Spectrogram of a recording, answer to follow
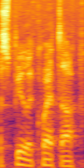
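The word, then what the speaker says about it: Azpilicueta: Maybe I went for a Spiliqueta. Yeah. Did I nail that pronunciation?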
